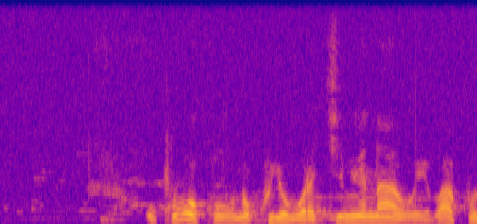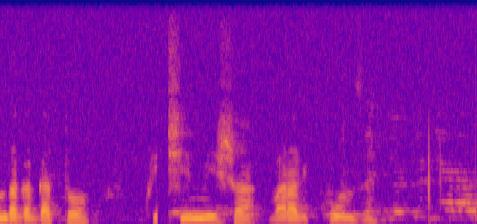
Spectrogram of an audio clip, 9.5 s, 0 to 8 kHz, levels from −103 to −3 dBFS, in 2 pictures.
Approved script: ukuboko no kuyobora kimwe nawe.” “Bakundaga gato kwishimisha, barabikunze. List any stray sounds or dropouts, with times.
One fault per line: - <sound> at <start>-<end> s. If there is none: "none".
- dropout at 6.3-6.5 s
